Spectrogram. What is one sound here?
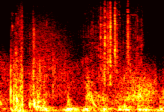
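A glowing blade whooshes through the air.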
